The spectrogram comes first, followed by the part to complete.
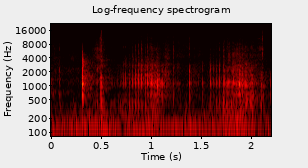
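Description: Paper sticker sheets rustling and rubbing against each other as they are leafed through by hand, with two light ticks in the first half-second.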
